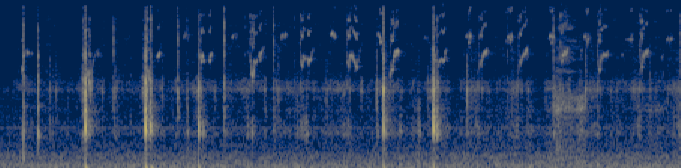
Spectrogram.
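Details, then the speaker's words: PDP or PowerA wired Xbox controller, lightly used, in a quiet room: short high chirps and faint rubbing as the analog stick is moved, like a bird chirping; squeaking thumbstick, cause unclear. "another little downside about the control pad is that the analog does make a really weird squeaking noise"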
